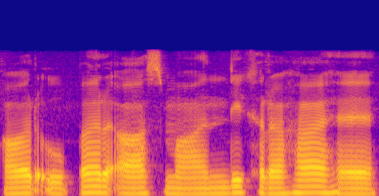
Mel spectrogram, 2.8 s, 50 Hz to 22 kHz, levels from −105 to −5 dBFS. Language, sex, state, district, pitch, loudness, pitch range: Hindi, male, Jharkhand, Ranchi, 115 Hz, -15 LUFS, 110-125 Hz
